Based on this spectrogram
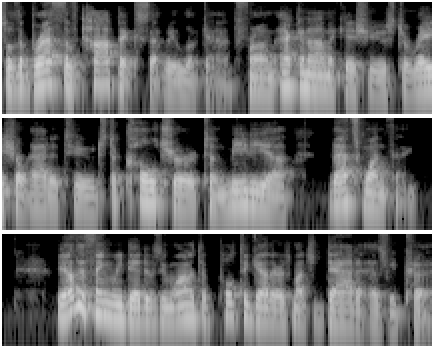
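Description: A man with an unremarkable speaking voice and an American accent, medium in pitch with ordinary pitch variation, at a moderate pace, against a quiet background. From upstate New York (Oneonta). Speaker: political science professor. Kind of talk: interview.

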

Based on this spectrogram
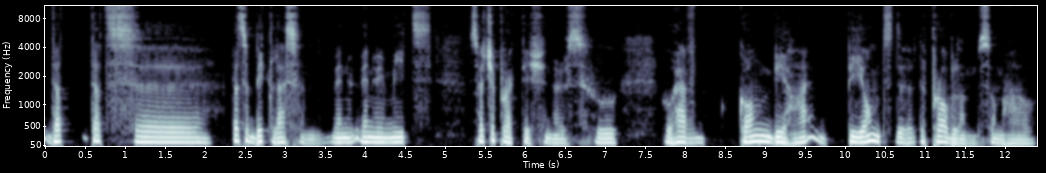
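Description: A man with a Dutch accent speaks at a very slow pace in a medium pitch with ordinary pitch variation and a dark, mellow tone. The very clean recording has a dry, close sound with no echo and a silent background. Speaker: shiatsu practitioner and teacher. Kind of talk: interview conversation. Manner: halting.

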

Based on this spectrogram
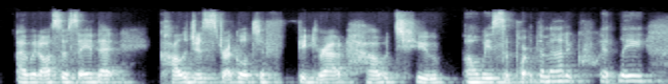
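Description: This woman has an ordinary speaking voice at medium pitch, talking at a moderate pace with fairly even intonation and very even loudness. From Newfoundland, Canada. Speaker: journalist. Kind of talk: interview.

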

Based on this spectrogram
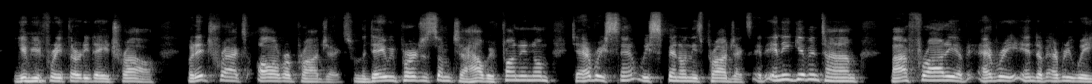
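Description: Very fast speech from a man at a fairly high pitch, with ordinary pitch variation. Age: 30s. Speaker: house flipper and real estate investor. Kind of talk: interview.

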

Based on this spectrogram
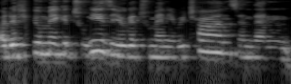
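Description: A woman speaks with a German accent and ordinary pitch variation. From Germany. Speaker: logistics tech executive. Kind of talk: interview.

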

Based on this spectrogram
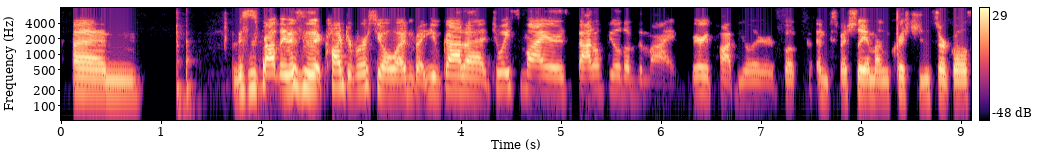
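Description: An unremarkable speaking voice comes from a woman with a fairly low pitch. She keeps a moderate pace and fairly even intonation. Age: 20s. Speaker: novelist. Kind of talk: interview.

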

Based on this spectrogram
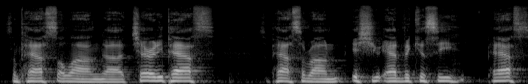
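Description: Speaking slowly in an unremarkable speaking voice, a man with a fairly high pitch keeps fairly even intonation but shows big swings in loudness. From Minnesota. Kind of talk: interview.

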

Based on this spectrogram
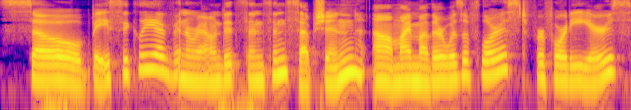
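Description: Lively intonation and a moderate pace carry this Californian accent through a very clean recording with a silent background. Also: woman, medium pitch for a woman. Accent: Californian American. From US West Coast (Bakersfield, California). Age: 30s. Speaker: floral designer. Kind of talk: interview.

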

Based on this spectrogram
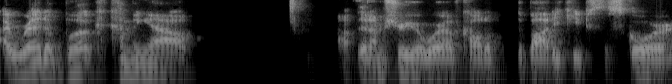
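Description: Speaking at a fairly quick pace with long, frequent pauses, a man holds a medium pitch in a monotone, flat intonation. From England. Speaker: nonprofit founder. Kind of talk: interview. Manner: halting.

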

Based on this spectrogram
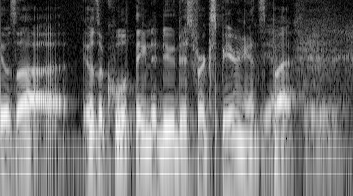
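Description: Noticeable background noise sits under a man who speaks very fast. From US Midwest, Wisconsin (Appleton). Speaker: magician and comedian. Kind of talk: casual chat.

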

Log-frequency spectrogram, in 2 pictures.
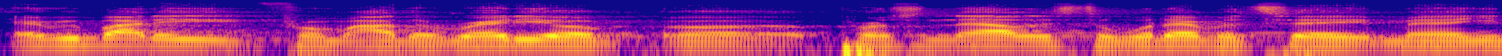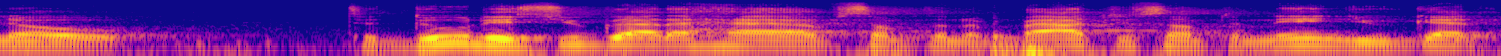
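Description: With a normal speaking voice, a man talks at a fairly quick pace at medium pitch, showing ordinary pitch variation. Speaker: interviewer, podcast co-host. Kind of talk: casual interview chat.

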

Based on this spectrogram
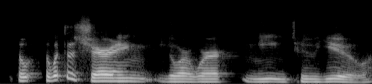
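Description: Medium in pitch with ordinary pitch variation, a man speaks in an ordinary speaking voice. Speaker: podcast host. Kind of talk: interview conversation. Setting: video call.

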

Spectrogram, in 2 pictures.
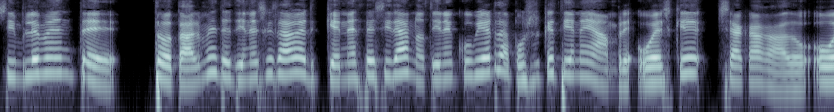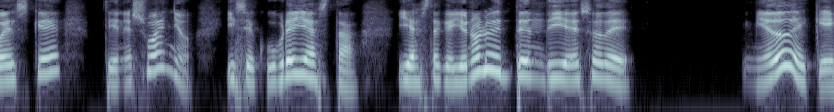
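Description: A normal speaking voice moves at a moderate pace with lively intonation. The sound is dry and close with no echo, over a quiet background. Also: woman, fairly high pitch for a woman. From Valencia, Spain. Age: 30s. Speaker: travel blogger and mother. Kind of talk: casual interview chat.

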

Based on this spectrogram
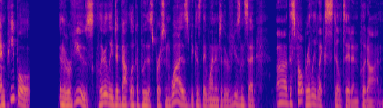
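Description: With a General American accent, a normal speaking voice moves at a fairly quick pace with ordinary pitch variation on a very clean recording with a silent background. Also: man, fairly high pitch for a man. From US Pacific Northwest. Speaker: audiobook narrator. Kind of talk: casual panel discussion.

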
